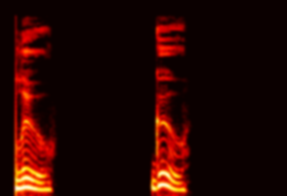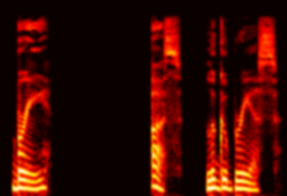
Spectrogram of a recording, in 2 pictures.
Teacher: Stress goo and keep bree smooth.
